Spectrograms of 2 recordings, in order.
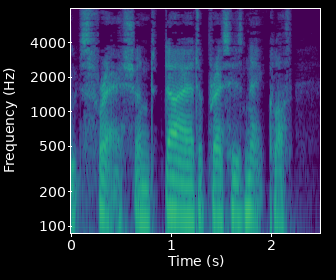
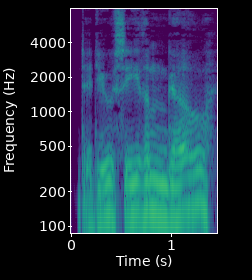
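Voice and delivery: ordinary delivery, nothing marked

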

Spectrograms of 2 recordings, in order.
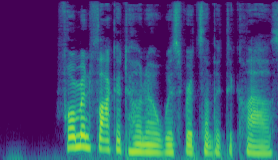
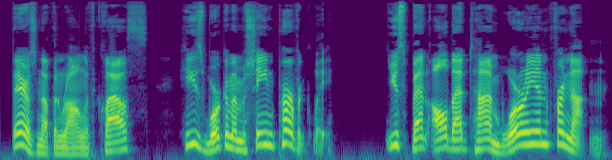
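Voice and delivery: high, loud, upbeat voice; cheerful worker voice; 8 semitones higher, 8 dB louder than usual. Acted. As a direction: reassure the worried sisters.

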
